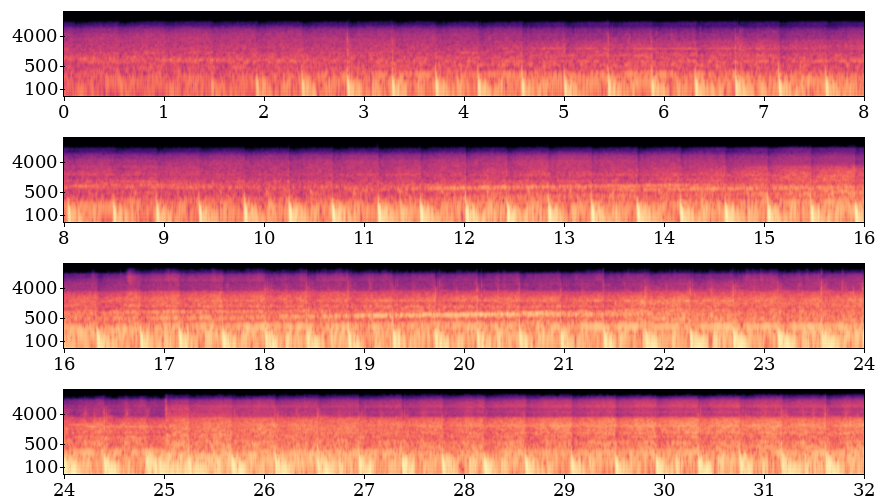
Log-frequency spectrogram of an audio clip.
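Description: Live techno played on homemade piezo-amplified electroacoustic instruments. A steady kick-drum pulse of about two beats a second comes in about two seconds in, rising pitch glides sweep up in the middle, and the sound thickens with added treble layers twice in the second half.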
